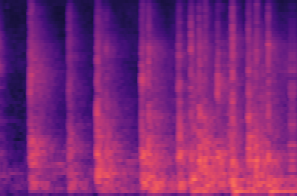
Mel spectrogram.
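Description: Many hands thumping on wooden desks in a rapid, uneven patter, starting about a quarter of a second in: parliamentary desk-thumping, the House's customary sign of approval for a speaker's point.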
